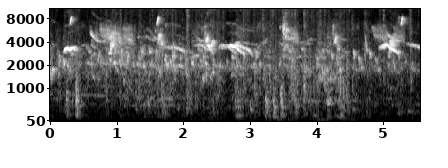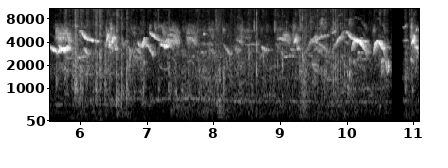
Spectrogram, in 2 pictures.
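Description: Many caged finches, including green munias, fill a bird shop with dense overlapping chirps, tweets and fluttering wingbeats, close and steady throughout with no talking.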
